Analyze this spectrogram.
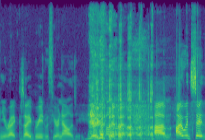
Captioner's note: laughter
